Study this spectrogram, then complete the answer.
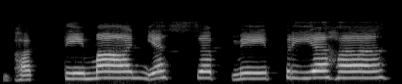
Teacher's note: Because yaha and sa, visarga followed by sa becomes visarga sakara sandhi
